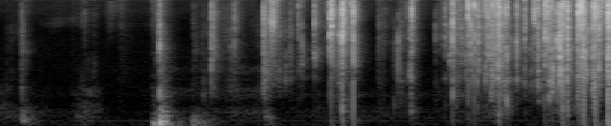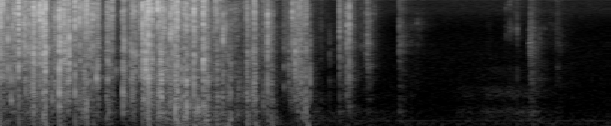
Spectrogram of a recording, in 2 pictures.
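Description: Empty foil trading card pack wrappers from an Arcane Rising Flesh and Blood box being crinkled and crumpled by hand, close and busy, in irregular bursts that swell to a dense middle stretch before fading out.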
